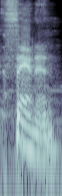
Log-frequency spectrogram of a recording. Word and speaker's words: Fanon: what in the actual how do you pronounce Fannon is it like gondorf or fenan it's I say it Fanon so just think of like fan on but honestly I'm not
